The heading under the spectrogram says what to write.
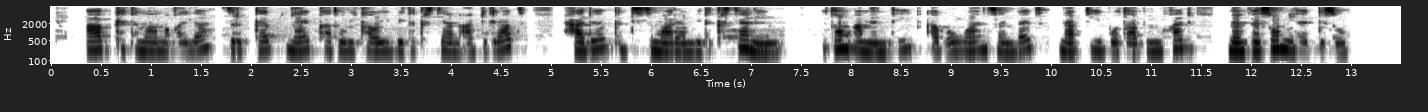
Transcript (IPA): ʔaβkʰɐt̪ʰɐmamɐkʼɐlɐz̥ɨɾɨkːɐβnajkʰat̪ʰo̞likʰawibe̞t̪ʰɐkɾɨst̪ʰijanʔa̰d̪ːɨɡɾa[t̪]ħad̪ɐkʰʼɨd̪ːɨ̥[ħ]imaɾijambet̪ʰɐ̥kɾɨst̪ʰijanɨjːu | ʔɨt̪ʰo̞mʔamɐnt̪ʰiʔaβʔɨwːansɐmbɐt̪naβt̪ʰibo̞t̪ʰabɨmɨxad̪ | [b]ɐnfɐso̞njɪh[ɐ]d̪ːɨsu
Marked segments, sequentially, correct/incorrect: correct, incorrect: s, incorrect: m, correct

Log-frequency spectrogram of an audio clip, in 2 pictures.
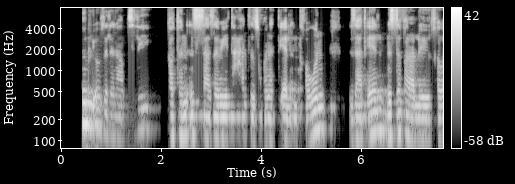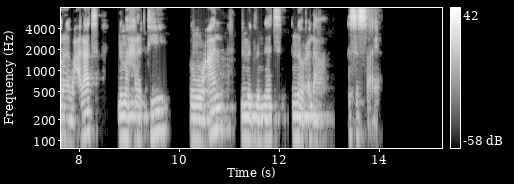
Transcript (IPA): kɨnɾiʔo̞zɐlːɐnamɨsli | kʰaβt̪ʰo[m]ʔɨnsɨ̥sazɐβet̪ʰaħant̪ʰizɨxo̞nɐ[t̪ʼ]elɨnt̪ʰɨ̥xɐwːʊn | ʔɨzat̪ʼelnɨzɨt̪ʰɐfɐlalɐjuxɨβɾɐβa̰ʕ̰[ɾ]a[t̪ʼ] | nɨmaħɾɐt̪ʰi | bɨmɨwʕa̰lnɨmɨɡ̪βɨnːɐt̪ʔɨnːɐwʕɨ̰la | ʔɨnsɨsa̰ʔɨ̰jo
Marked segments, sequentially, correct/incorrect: incorrect: n, correct, incorrect: l, incorrect: t̪

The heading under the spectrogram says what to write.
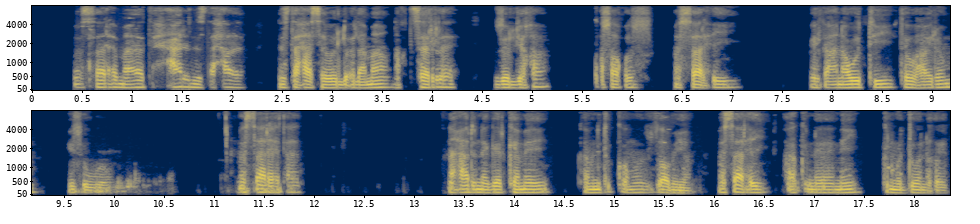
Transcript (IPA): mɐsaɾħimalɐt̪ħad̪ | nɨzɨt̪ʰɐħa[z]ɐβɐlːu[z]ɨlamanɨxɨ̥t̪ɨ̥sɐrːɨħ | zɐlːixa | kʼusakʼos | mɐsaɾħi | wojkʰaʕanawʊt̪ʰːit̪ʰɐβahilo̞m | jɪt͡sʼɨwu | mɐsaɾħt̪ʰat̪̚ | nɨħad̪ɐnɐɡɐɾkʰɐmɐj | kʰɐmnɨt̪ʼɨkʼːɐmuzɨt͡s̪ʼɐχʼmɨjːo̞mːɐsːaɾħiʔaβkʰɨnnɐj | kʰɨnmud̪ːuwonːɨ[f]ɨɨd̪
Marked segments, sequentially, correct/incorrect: incorrect: s, incorrect: ʕ, incorrect: x

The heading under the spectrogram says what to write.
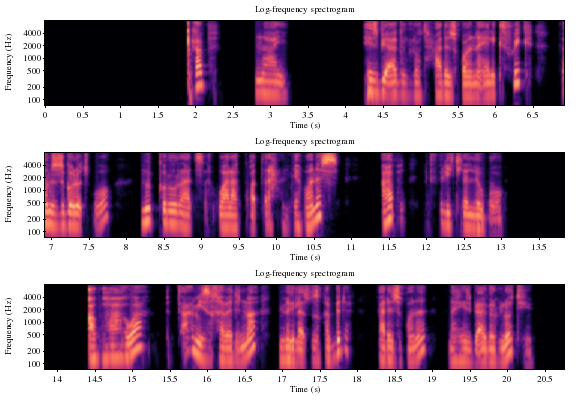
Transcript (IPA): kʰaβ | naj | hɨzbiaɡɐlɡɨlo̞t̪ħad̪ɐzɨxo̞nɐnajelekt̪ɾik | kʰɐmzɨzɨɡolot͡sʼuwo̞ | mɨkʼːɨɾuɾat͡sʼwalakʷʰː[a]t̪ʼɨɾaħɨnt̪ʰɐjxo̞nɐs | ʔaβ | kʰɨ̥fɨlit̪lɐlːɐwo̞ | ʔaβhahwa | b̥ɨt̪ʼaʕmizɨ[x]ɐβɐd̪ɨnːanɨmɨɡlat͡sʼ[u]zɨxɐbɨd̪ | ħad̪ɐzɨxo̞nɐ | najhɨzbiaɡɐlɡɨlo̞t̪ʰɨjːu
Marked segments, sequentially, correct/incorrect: correct, correct, correct

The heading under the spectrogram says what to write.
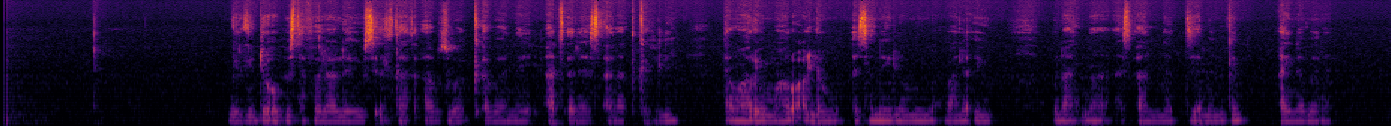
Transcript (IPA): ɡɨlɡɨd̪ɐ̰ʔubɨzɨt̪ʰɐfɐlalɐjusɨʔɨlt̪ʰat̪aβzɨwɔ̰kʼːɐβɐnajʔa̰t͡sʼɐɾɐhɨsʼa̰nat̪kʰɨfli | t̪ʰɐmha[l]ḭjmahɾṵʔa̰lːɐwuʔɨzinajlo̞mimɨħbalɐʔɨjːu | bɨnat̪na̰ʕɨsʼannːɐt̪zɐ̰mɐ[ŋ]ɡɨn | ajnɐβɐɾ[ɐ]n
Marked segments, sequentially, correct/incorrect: incorrect: ɾ, incorrect: n, correct

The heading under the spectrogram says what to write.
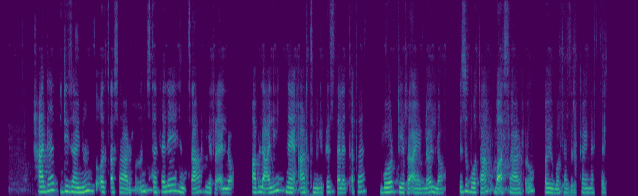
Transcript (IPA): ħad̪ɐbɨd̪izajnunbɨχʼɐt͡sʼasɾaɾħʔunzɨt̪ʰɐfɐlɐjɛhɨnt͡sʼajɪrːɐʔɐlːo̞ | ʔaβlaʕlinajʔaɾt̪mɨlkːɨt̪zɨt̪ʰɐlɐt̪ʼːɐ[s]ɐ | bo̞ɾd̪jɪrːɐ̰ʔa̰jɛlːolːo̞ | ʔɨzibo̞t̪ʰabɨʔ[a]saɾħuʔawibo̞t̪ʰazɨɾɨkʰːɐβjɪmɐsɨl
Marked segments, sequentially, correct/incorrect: incorrect: f, correct

